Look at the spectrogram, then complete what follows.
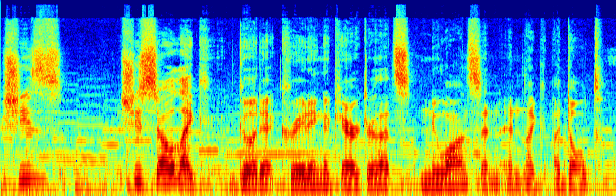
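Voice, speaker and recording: A man's voice: medium pitch, slow, creaky. A man giving casual live reaction commentary as a game streamer. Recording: game music faintly behind voice.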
